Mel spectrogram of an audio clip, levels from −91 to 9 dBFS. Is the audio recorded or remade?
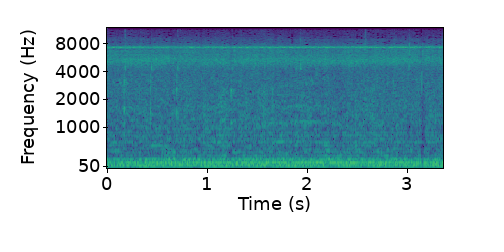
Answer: recorded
